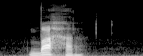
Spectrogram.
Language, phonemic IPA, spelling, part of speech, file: Arabic, /baħr/, بحر, noun, Ar-بحر.ogg
- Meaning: 1. verbal noun of بَحَرَ (baḥara) (form I) 2. sea 3. large river 4. a noble or great man (possessed of a sea of knowledge, experience and wisdom) 5. poetic meter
